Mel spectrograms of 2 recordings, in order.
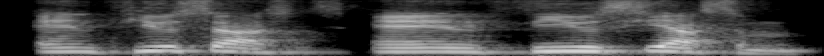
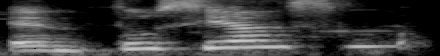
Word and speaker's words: enthusiasm: Profesor, ¿cómo se pronuncia enthusiasm o enthusiasms? Enthusiasm. Las palabras que terminan en SM se pronuncia sm al final.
